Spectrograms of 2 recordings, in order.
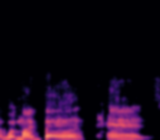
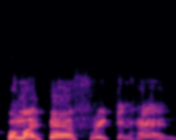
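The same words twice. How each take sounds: First: Slow, higher mock Rocky; lightly voiced Rocky Balboa; Rocky line. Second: Slow, much higher, louder Rocky voice; hammed-up Rocky growl of a line. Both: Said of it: "as Barry would say".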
